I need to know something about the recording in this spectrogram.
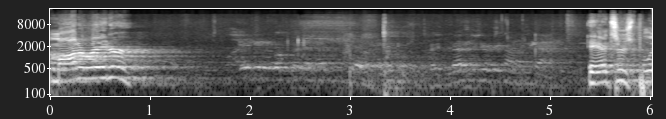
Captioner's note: people in the audience conversing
